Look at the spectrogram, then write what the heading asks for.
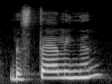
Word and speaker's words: bestellingen: But with this word, you always pronounce or say the N letter.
